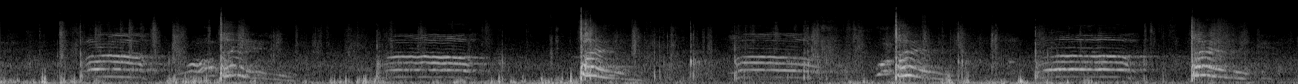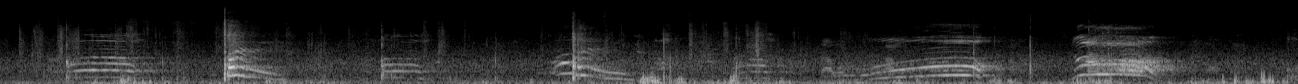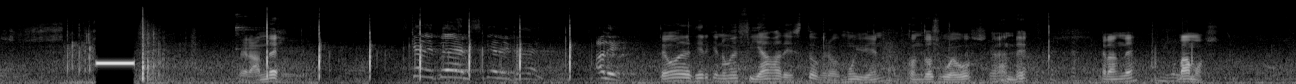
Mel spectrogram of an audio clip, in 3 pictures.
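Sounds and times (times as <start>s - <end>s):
short steady beep: 26.9s - 27.4s.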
